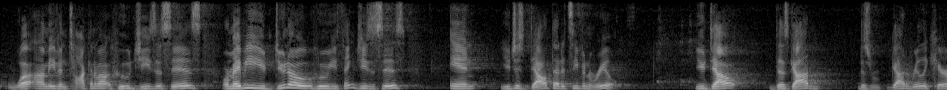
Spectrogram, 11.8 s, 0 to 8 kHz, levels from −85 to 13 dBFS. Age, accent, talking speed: 20-39, American, 170 wpm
